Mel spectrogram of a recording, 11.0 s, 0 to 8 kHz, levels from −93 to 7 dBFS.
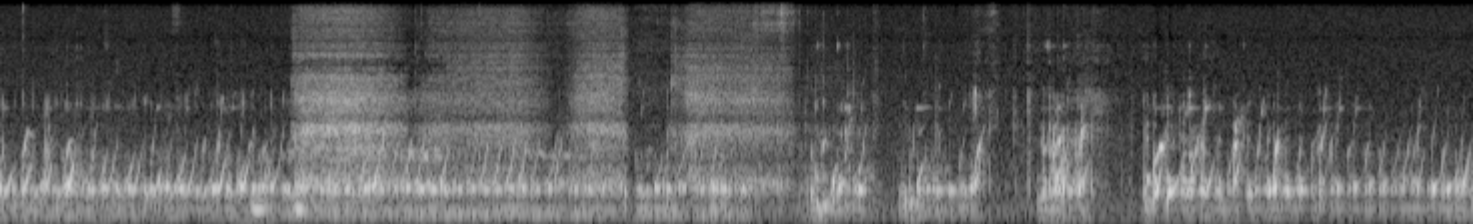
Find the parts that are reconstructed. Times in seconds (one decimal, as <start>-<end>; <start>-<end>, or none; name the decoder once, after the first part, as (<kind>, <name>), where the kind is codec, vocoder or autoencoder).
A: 0.6-1.2 (vocoder, BigVGAN v2); 2.5-3.3; 5.2-7.6

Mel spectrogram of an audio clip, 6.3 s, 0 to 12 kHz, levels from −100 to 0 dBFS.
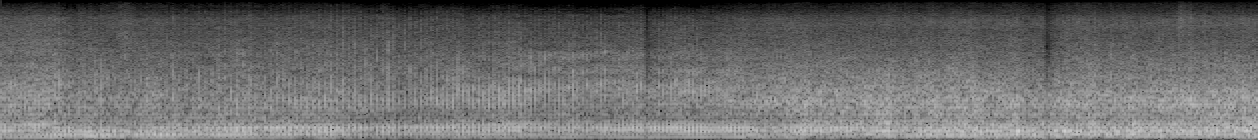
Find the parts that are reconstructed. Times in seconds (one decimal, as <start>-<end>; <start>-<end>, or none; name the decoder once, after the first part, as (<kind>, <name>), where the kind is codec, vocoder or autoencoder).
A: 0.0-6.3 (autoencoder, DAC-VAE)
